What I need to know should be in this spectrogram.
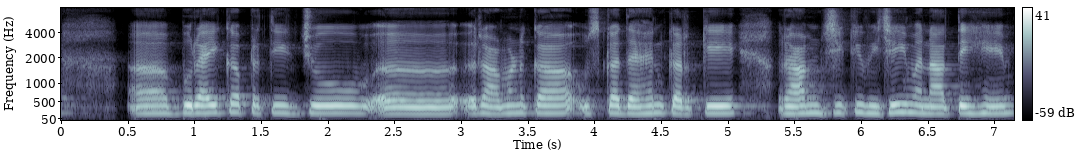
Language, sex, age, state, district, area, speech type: Hindi, female, 45-60, Madhya Pradesh, Ujjain, urban, spontaneous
